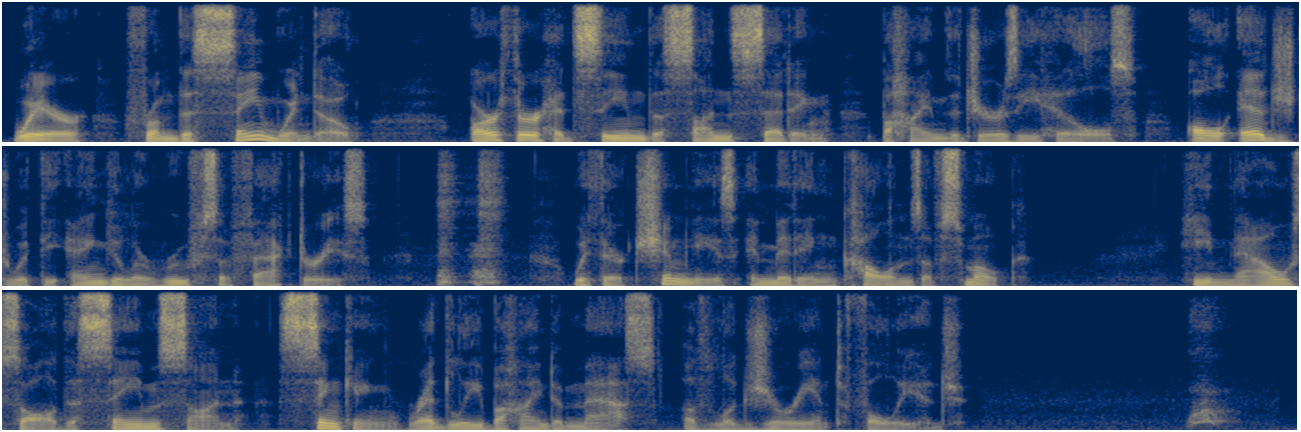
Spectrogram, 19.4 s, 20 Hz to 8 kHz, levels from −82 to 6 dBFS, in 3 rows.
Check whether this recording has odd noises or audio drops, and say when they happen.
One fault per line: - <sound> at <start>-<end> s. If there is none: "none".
- sniff at 8.6-9.0 s
- bark at 18.9-19.2 s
